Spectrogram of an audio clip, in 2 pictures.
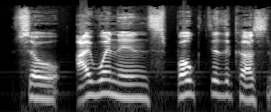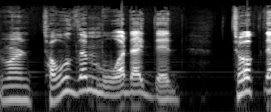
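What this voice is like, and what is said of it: Usual voice. Nothing is said of it.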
